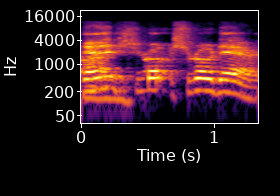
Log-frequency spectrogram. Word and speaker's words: Dennis Schroeder: Yes, Dennis Schroeder.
